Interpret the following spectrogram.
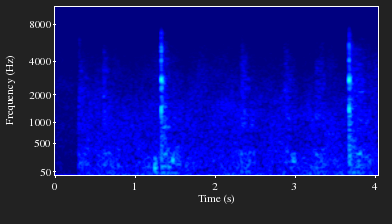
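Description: Faint room noise from a video-call microphone that switches on about a quarter of a second in, with two sharp clicks about two and a half seconds apart.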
